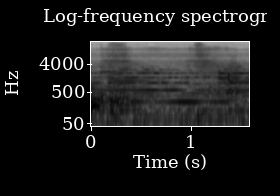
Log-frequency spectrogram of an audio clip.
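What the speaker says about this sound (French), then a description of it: "Vive les cloches, je sais pas pourquoi, alors qu'aujourd'hui on est mercredi" Church bells ring faintly in the distance, their sustained tones blending into a soft, continuous hum.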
